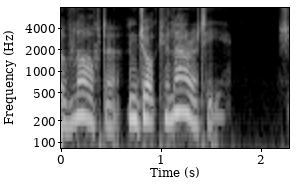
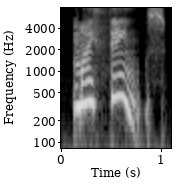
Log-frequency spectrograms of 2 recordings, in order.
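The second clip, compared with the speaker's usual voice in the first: much higher, louder desperate cry; 10 semitones higher, 8 dB louder than usual. Acted. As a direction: shout it as you're dragged away. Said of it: "she cried".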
